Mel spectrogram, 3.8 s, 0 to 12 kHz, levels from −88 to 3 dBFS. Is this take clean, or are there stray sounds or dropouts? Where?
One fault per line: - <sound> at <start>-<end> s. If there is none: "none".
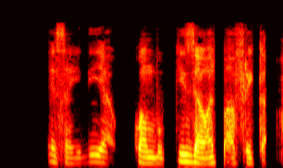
- dropout at 2.9-3.0 s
